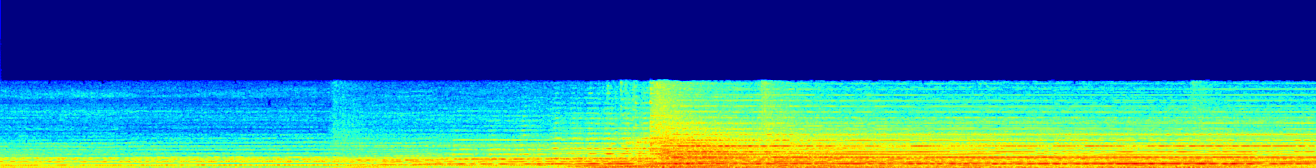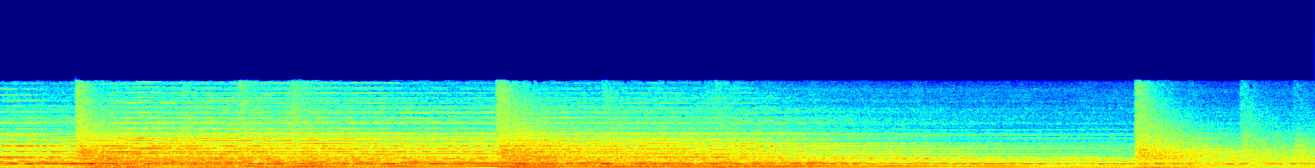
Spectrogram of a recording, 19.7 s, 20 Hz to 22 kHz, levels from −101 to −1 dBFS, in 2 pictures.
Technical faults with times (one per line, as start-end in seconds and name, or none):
none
